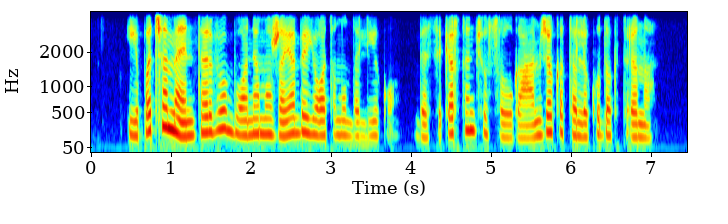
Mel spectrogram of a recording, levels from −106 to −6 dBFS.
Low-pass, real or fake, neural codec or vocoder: 3.6 kHz; fake; vocoder, 44.1 kHz, 80 mel bands, Vocos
